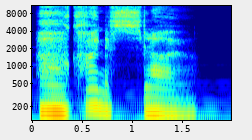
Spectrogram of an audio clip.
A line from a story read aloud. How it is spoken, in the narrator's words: said Davy with a sigh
